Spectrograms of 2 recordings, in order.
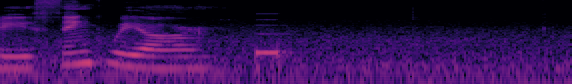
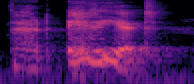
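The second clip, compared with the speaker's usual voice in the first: loud contemptuous snap; angry insult; 5 semitones higher, 11 dB louder than usual. Acted. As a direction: spit the insult at the absent hero. Villain cursing the hero.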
